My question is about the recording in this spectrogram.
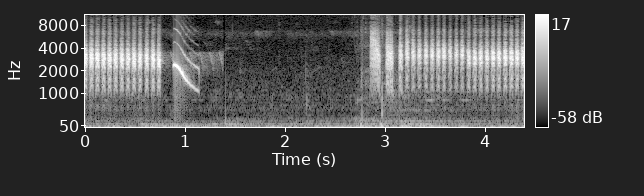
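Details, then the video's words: Female common iora calling in the wild, a recording used as a lure to stir other birds: a rapid, buzzy trill, then a single quick downward whistle, nearly two seconds of quiet, and the pulsing trill starting again. "Suara CIPOW / Cipoh"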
